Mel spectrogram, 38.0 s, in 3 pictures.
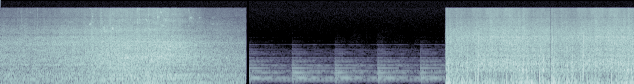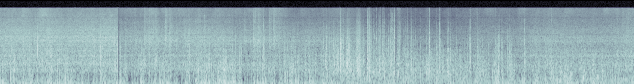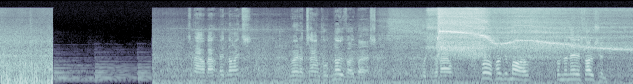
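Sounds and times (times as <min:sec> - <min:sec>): passenger train running on track: 0:00.0 - 0:04.9, 0:08.9 - 0:26.4, 0:28.4 - 0:38.0
wind noise on microphone: 0:08.9 - 0:26.4.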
